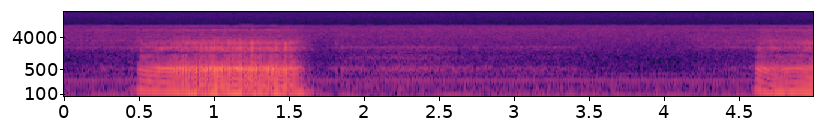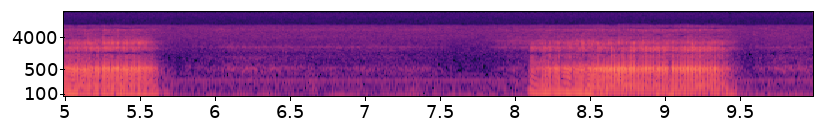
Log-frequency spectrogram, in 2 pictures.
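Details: Snoring recorded with the SnoreLab app: three loud, rumbling snores on the in-breath, about 16 per minute, with quiet gaps between them.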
